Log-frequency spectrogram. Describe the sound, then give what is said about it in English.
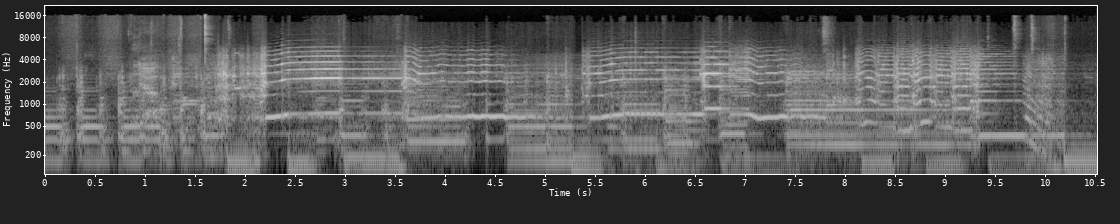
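A distorted electric guitar plays a sustained, singing solo melody over steady low bass notes, loud throughout with long held tones and gliding pitch changes. “I'm throwing some distortion on that solo line just so I can get the,”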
